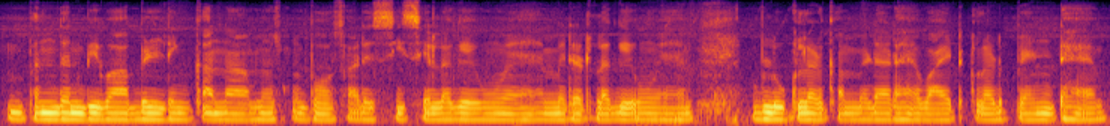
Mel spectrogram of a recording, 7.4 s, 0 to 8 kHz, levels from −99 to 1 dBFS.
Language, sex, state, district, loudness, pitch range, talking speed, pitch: Hindi, male, Bihar, West Champaran, -16 LUFS, 105-110 Hz, 210 wpm, 105 Hz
